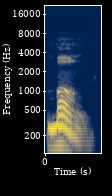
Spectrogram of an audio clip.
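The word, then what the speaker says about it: Hmong: No, I'm not Mung, which is spelled H M O N G.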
